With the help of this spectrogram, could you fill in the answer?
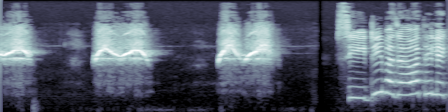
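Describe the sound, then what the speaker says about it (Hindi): A person whistles three short, warbling bursts separated by silent gaps, each bright and fairly close, followed by a voice speaking at the end. "सीटी बजावत है"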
